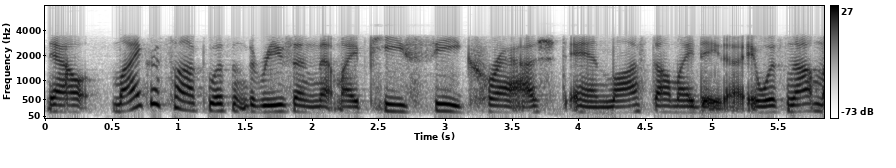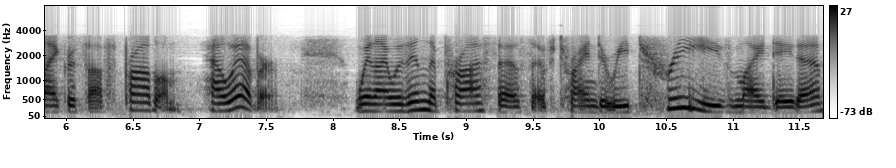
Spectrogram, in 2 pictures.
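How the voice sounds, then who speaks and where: A woman with a fairly low pitch, an ordinary speaking voice and very even loudness. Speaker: radio host. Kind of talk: radio interview.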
